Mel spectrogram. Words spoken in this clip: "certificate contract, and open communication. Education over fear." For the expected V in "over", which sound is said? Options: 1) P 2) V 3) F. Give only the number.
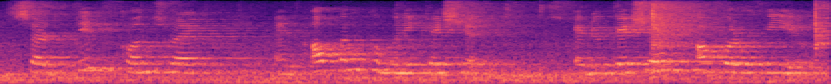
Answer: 3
